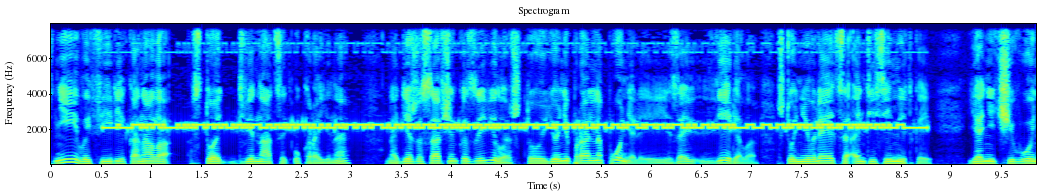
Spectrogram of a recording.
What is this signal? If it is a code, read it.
RTTY (50 baud, 170 Hz shift), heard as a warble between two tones, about 2200 Hz centre, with speech in Russian. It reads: JE CROIS QUE TU AURAIS ETE CONTENT, MON CHERI.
